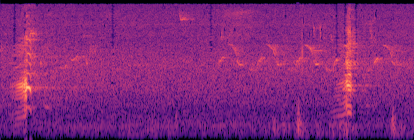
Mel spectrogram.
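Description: Canada goose honking twice: one short honk right at the start and another about three and a half seconds in, with faint high chirps between.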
